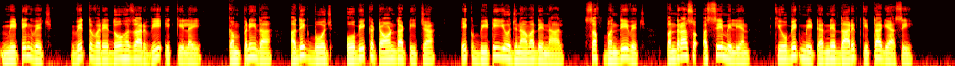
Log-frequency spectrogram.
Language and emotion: Punjabi, neutral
